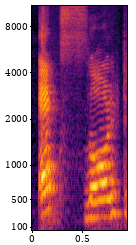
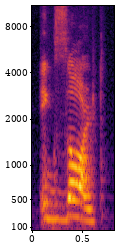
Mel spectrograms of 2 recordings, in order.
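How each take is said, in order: First: Exalt mispronounced as "EKS-solt"; slow exalt with a hard, hissed k-s; wrong x sound. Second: Exalt said as "ig-ZOLT"; correct gz sound. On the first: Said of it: "exalt नहीं बोलेंगे". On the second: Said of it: "जी और जेड का sound आएगा". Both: Shown as a demonstration.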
